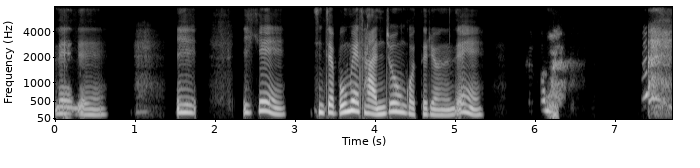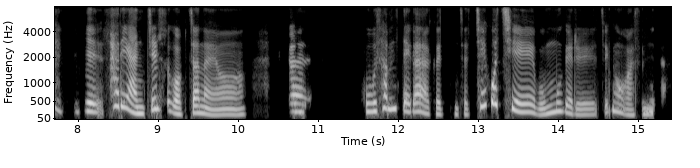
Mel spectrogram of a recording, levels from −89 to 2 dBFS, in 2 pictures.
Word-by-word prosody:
네네. 150 -4 -4 0.9
이 205 -1 0 0.6
이게 200 -7 0 0.4
진짜 205 -3 +1
몸에 235 +6 +7
다 190 -6 0
안 160 +1 +3
좋은 225 0 +3
것들이었는데 150 0 -2 0.7
그걸 255 -1 -3 1.7
이게 225 0 +1
살이 365 -4 +2
안 175 -2 +5
찔 285 +8 +2
수가 245 - +1
없잖아요. 150 -4 +1 0.5
그러니까 220 -2 +1 0.7
고3 290 +7 +2
때가 225 -4 +2
그 160 -1 -3
진짜 155 -1 -8
최고치의 310 - +3
몸무게를 160 -4 -1
찐 - - -9
것 220 -5 -1
같습니다. 140 - -5
195 Hz, 220 characters per minute, -22 LUFS, 155-230 Hz, 1.7 s, 몸에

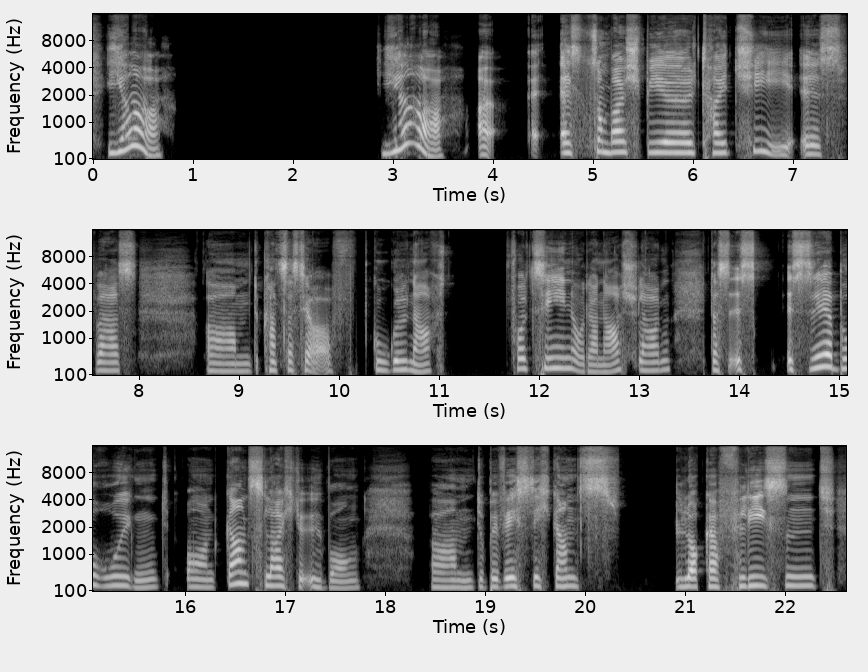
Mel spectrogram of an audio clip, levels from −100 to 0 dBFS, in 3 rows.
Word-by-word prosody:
Ja. 315 +12 +1 2.2
Ja, 400 - 0 0.3
äh, - - +3 0.4
äh, 340 - -4 0.2
es 245 -1 +3
zum 275 -2 +2
Beispiel 250 -1 +4
Tai 245 0 0
Chi 255 -4 0
ist 215 -1 -1
was, 200 -1 -1 0.7
ähm, 185 -1 -7
du - - -10
kannst 210 0 +3
das 210 - +2
ja - - -2
auf - - -13 0.2
Google 220 +1 -5 0.8
nachvollziehen 255 0 0
oder 175 -4 -7
nachschlagen. 205 +4 -4 0.4
Das - - +5
ist - - +3 0.3
ist 225 +1 +5
sehr 285 +4 +5
beruhigend 215 -6 -7 0.2
und 190 -2 -8
ganz 270 +2 +4
leichte 220 -4 -2
Übung. 175 -2 -10 0.7
Ähm, 180 -1 -8
du 190 - -9
bewegst 200 +3 +2
dich 215 - -1
ganz 210 0 +2 0.5
locker 200 0 +1
fließend, 220 +1 +2
215 Hz, 100 wpm, -23 LUFS, 195-245 Hz, 2.2 s, Das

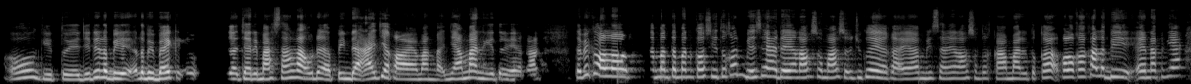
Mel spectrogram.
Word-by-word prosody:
Oh 290 +5 -2 0.2
gitu, 235 0 -6
ya. 225 - -3
Jadi, 255 +5 -1
lebih 270 -4 +5 0.2
lebih 275 -2 +5
baik 290 +2 +5
eng - - -10 0.2
enggak 260 -2 -2
cari 250 - 0
masalah, 290 +5 +3
udah 265 -3 0
pindah 265 -1 +2
aja 320 - 0
kalau 245 -1 +5
emang 240 +1 -1
enggak - - -6
nyaman 275 +5 +2
gitu, 245 +1 -5
ya, 215 -1 -2
kan. 230 - -2 0.4
Tapi 310 - 0
kalau 380 -6 +7 0.3
teman-teman 350 0 -1
kos 350 +1 +1
itu, 355 +1 -5
kan, 460 +1 -3
biasanya 345 +4 -1
ada 325 - +2
yang 320 - -2
langsung 330 +1 -1
masuk 310 0 -1
juga, 335 +3 -5
ya, 315 -3 +2
Kak, 265 -3 -5
ya, - - -2
misalnya 275 0 -7
langsung 285 0 -9
ke 280 - -13
kamar 265 0 -4
itu, 275 - -11
Kak. 315 +2 -2
Kalau 335 0 +4
Kakak 375 +4 +2
lebih 335 -3 -4
enaknya 330 +5 -4
300 Hz, 230 wpm, -20 LUFS, 265-335 Hz, 0.4 s, kalau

